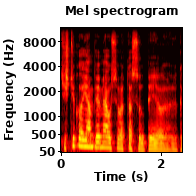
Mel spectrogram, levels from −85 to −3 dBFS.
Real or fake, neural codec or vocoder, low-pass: real; none; 10.8 kHz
